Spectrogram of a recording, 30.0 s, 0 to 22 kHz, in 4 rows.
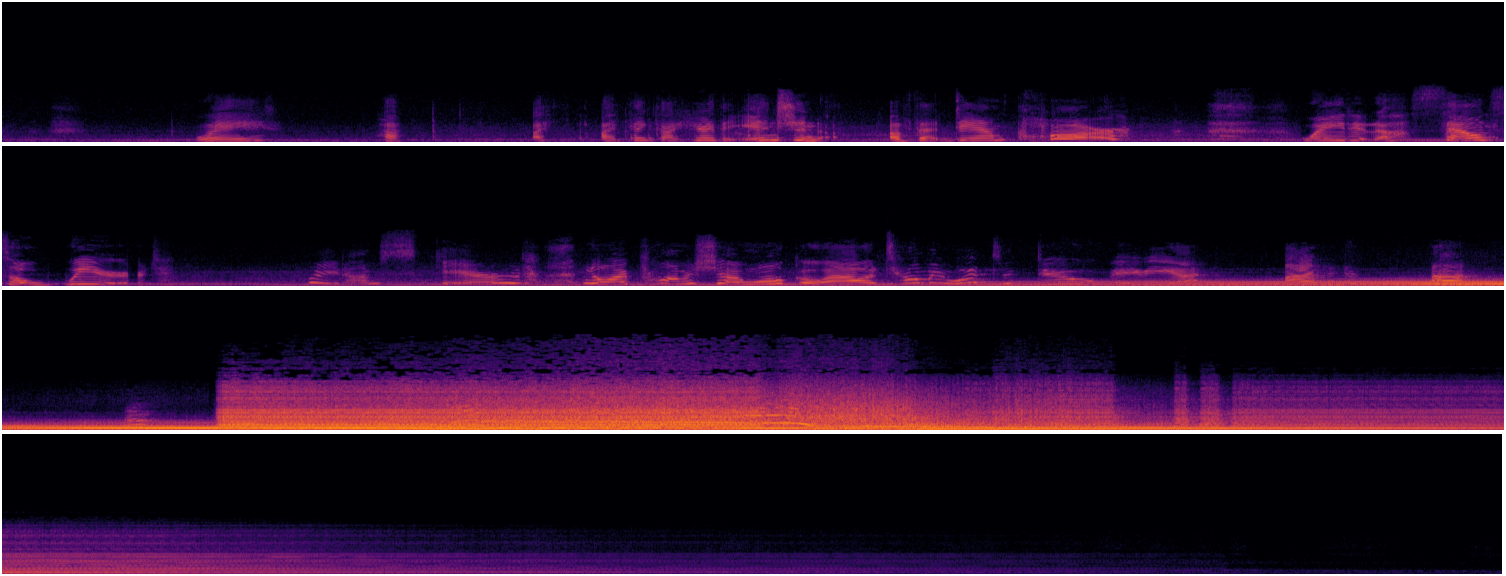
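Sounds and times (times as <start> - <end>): held chord of many tones: 6.9 - 28.3
short falling cry: 13.6 - 21.1.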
